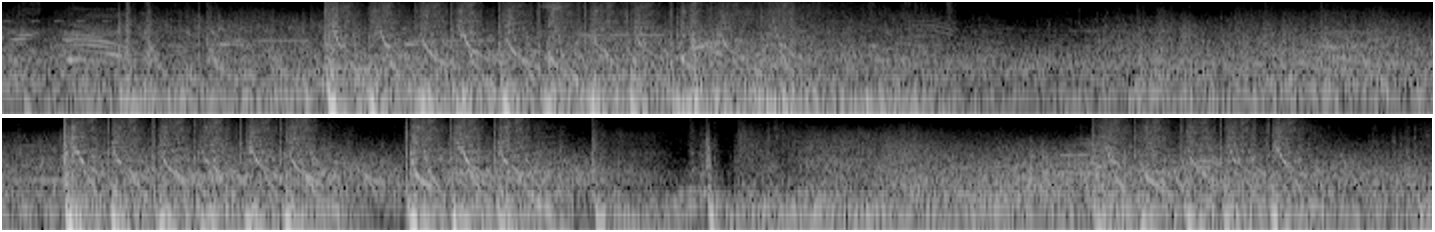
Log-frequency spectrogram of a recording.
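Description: Laser bolts zip past.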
